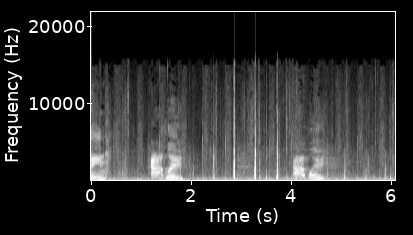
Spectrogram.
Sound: footsteps thud

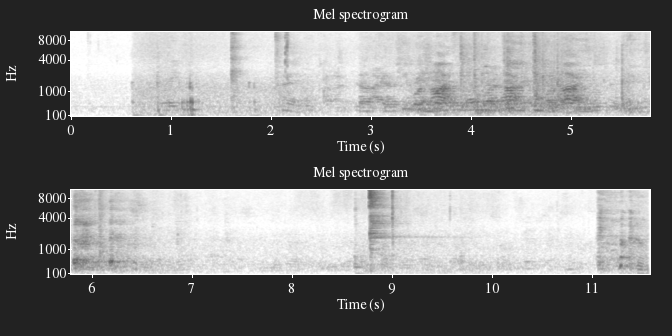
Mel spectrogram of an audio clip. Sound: laughter

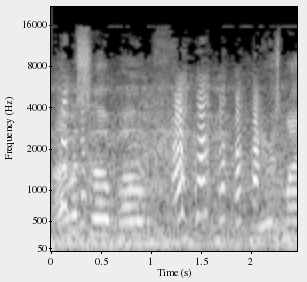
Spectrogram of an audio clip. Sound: laughing

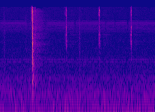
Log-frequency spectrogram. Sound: ticking

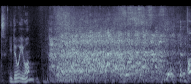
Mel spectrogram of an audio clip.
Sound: laughter

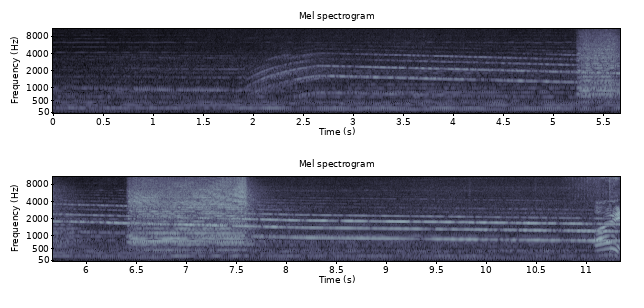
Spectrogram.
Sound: sirens

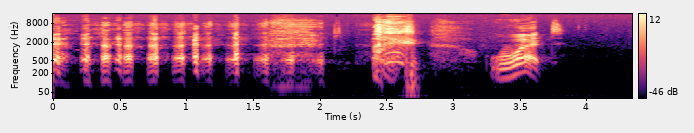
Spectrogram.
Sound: Listervelt and Reverend Jackson laughing

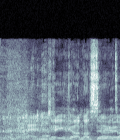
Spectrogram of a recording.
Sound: laughing

